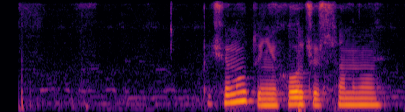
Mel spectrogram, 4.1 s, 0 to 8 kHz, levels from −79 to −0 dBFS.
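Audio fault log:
Throughout: Speex codec, damage plainly audible, speech sounds hoarse and grainy because the CELP excitation gets too few bits; 16.8 kbps fits a lower quality setting.
2.97 to 3.00 s: VoIP packet loss concealed by the speech codec, about 20 ms dropped, filled by stretching the last pitch into a brief, fading smear.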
